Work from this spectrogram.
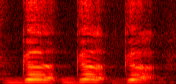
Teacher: we also focus on the velar sound but instead of voiceless we have voice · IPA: /g/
